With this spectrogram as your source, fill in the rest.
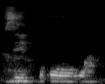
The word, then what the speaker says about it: Zimbabwe: How I do you think- pronounce this Z name? Zimbabwe.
